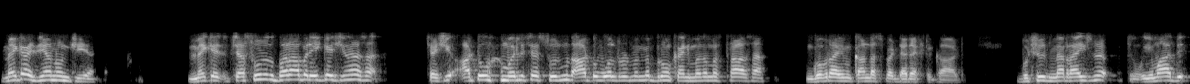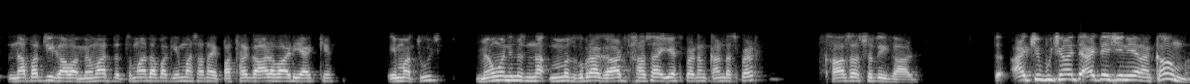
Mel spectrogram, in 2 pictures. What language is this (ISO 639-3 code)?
kas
